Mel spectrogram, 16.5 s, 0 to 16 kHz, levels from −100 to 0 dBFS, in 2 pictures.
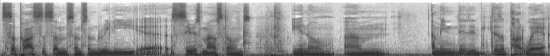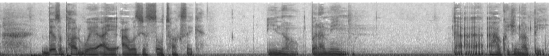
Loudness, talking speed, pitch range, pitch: -20 LUFS, 145 wpm, 90-110 Hz, 95 Hz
